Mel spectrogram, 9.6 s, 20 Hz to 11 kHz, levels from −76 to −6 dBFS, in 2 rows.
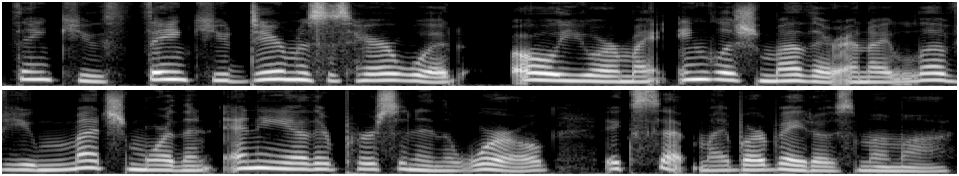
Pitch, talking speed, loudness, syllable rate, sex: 215 Hz, 190 wpm, -18 LUFS, 4.8 syllables/s, female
